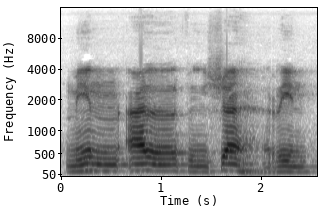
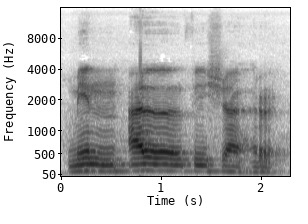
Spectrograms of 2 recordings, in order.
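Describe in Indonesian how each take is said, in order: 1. Kata terakhir berakhir dengan tambahan bunyi -in. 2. Kata terakhir berakhir dengan bunyi r saja.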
